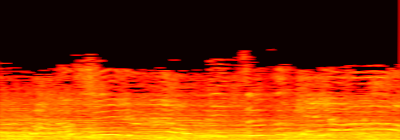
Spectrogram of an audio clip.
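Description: Parade music playing from the float's loudspeakers, with children's voices chattering over it.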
